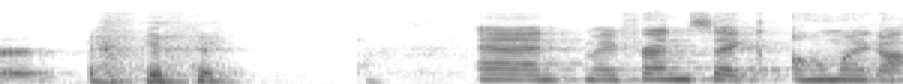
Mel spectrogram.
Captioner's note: chuckles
